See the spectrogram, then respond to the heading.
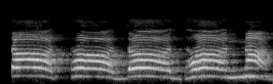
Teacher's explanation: टंग हमेशा दांत से टकराती है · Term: त वर्ग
